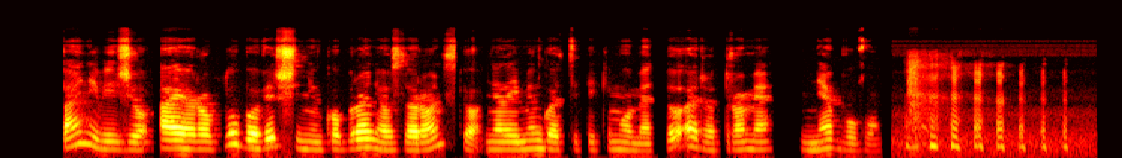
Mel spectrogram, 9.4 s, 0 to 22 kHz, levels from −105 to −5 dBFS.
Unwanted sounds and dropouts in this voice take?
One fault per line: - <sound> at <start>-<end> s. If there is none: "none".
- laugh at 7.5-8.9 s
